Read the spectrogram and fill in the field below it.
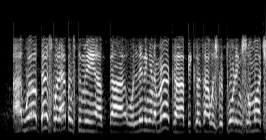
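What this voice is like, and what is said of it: German speaker with Hispanic-sounding accent. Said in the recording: “you've got almost a Hispanic accent ... you sound more Hispanic than you do German”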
